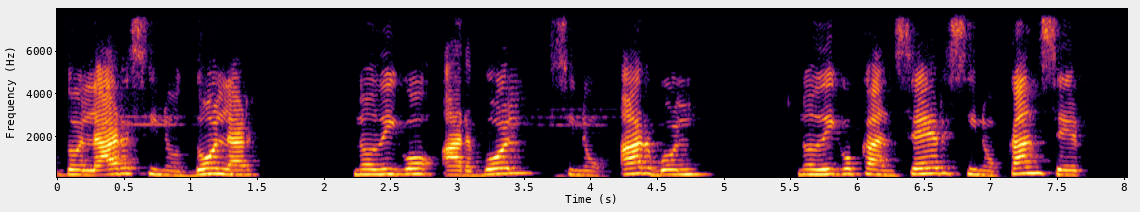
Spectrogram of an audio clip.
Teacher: la sílaba tónica va en la penúltima sílaba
